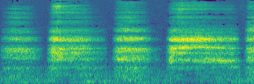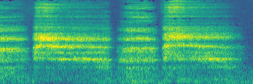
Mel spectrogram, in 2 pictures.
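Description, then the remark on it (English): Heavy, raspy panting through an open mouth by a mouth breather: about eight loud breaths in a steady rhythm, each a rough, airy rush in and out with no talking. “panting was kind of scary”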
